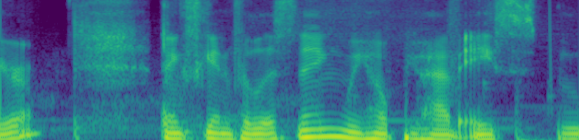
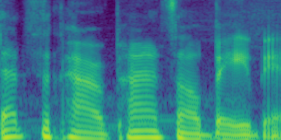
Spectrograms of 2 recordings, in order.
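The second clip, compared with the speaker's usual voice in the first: sassy, affected delivery; 2 semitones higher than usual.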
